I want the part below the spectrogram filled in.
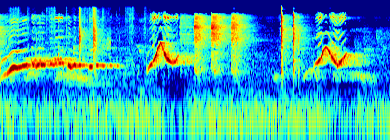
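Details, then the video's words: White-rumped shama, trained for song contests: long sliding whistle, then loud rising-and-falling whistled notes separated by harsh buzzy bursts and single sharp clicks. "chòe Lửa đập tạch liên tục.đập xoay kích lửa hót căng.luyện chòe Lửa hót đấu"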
